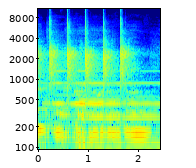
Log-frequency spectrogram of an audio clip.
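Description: Live church band music: sustained chords held under sharp percussive hits about three times a second, the hits stopping near the end.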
